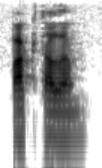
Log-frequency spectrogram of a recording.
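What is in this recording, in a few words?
"пакталӧм", Komi, male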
